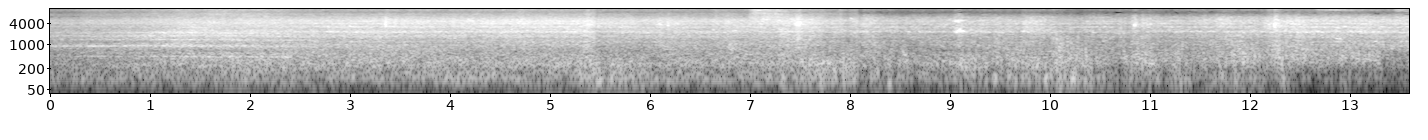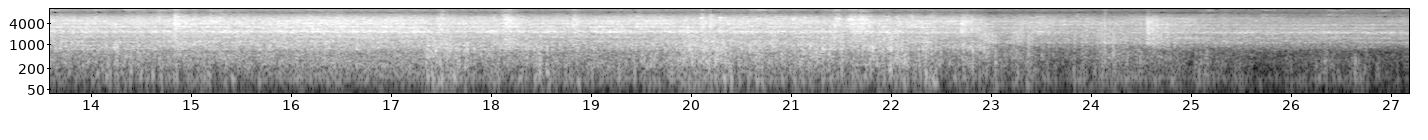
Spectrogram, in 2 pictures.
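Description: A freight train hauled by an E193 Siemens Vectron electric locomotive, with a long string of flat wagons loaded with steel plates, passing close by, its wagon wheels rumbling and clattering over the track. The sound fades away near the end as the last wagons pass.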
